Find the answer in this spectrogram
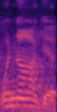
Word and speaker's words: Wanagi: Wanagi.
